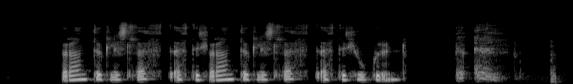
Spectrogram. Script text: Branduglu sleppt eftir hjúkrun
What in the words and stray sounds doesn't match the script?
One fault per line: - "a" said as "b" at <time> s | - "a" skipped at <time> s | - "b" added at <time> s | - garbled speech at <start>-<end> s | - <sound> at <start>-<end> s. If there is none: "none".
- "branduglu sleppt eftir" added at 2.1 s
- throat clearing at 4.5-5.1 s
